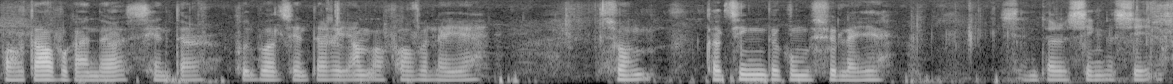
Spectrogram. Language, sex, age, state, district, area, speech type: Manipuri, male, 30-45, Manipur, Chandel, rural, spontaneous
